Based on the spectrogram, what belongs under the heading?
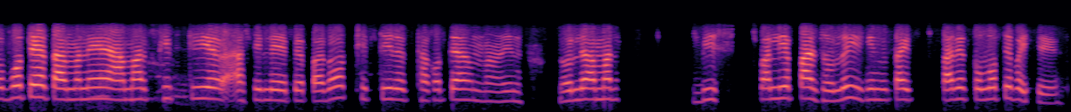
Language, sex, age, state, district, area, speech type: Assamese, female, 45-60, Assam, Barpeta, rural, conversation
